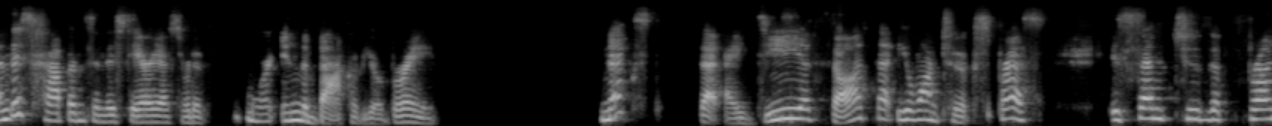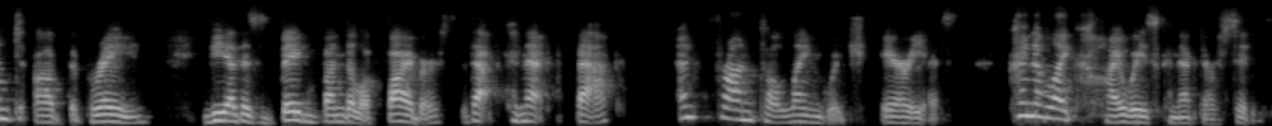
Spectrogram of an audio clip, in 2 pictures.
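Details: Adult woman; normal speech.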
